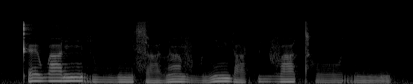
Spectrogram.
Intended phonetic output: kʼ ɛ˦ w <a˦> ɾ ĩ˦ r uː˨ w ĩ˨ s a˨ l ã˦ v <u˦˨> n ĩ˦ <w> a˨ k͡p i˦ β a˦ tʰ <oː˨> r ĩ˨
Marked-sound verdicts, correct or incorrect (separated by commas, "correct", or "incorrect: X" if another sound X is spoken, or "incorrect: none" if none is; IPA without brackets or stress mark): correct, incorrect: u˨, incorrect: j, correct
